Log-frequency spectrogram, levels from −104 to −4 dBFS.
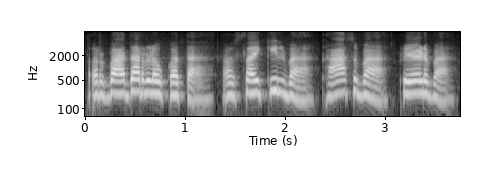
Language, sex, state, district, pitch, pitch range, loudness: Bhojpuri, female, Uttar Pradesh, Ghazipur, 225 Hz, 190-240 Hz, -22 LUFS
